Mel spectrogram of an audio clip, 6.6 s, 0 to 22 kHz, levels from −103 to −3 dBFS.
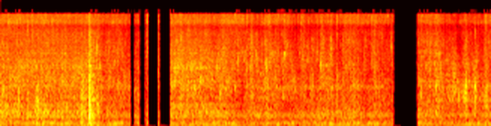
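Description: At 1.72 s the audio starts dropping out: a digital broadcast dropout, where the receiver stops getting clean frames and mutes rather than play garbage. It shows up as a cluster of short holes between 1.72 and 2.27 s, about 384 ms of silence in all, the longest gap 144 ms. Each cut fades in just 8 ms, so it's nearly abrupt. A second, single mute runs from 5.23 to 5.55 s, about 312 ms. Whatever played during those gaps is simply gone.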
